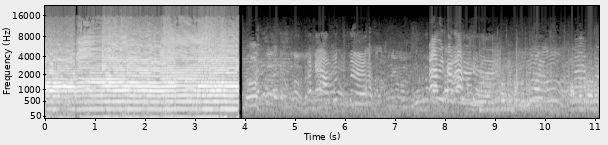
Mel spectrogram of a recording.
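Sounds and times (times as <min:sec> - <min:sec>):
plastic toy trumpets blaring: 0:00.0 - 0:03.9.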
